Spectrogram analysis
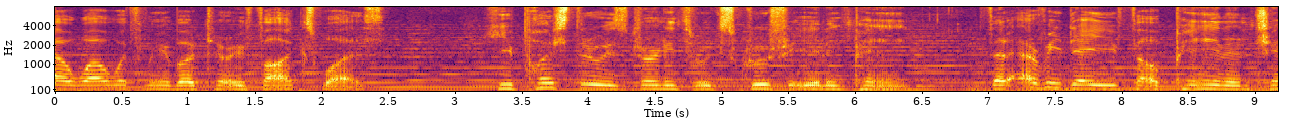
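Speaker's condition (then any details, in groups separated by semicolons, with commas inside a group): Cerebral palsy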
